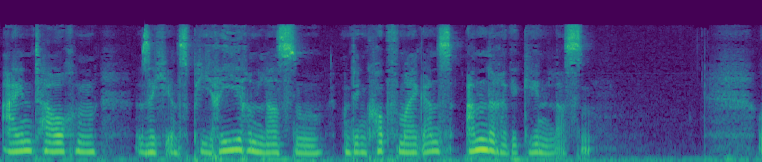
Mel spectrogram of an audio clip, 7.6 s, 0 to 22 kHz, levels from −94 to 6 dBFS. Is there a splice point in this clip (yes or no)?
yes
